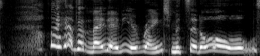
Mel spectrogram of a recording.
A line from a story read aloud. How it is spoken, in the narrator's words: sobbed the cat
